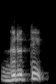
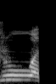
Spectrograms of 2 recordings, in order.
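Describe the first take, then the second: First: The syllable is said with spread lips. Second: The syllable is said with rounded lips. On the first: The speaker calls it right. "ಬಾಯಿ ನಮ್ ತುಟಿ ಅಗಲ ಆಗ್ಬೇಕು" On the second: The speaker calls it wrong. "ಧ್ರು ಅಂತ ಹೇಳ್ಬೇಡಿ ... ತುಟಿನ ಮುಂದೆ ಮಾಡ್ಬೇಡಿ"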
